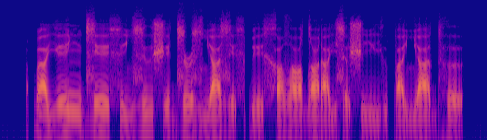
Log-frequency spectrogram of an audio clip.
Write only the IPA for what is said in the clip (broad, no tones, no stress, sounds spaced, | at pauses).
ɓ a j e ɲ d͡z e x e ʎ z ɨ ʃ e d͡z ə˞ z ʎ a z e x ɓ e x ə ðˤ a dˤ ɨ ɾ a j z ə ʃ i j ɨ p a ʎ a dʱ ə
